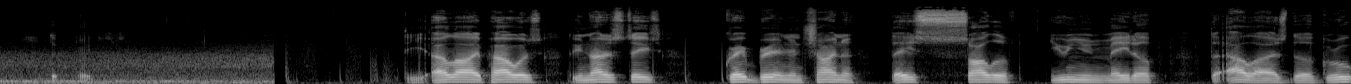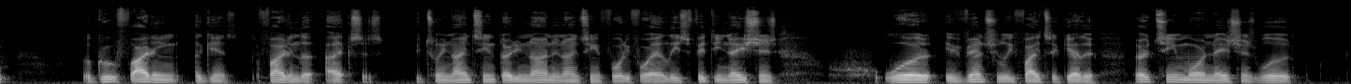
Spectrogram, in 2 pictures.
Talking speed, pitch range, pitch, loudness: 95 wpm, 95-110 Hz, 100 Hz, -23 LUFS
